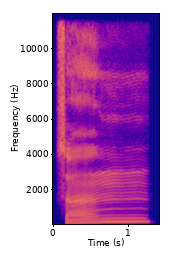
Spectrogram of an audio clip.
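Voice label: "shen1", Chinese; HSK; HSK4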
